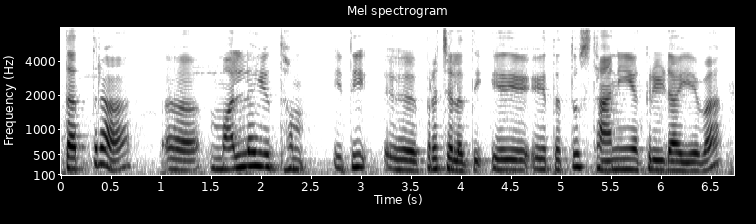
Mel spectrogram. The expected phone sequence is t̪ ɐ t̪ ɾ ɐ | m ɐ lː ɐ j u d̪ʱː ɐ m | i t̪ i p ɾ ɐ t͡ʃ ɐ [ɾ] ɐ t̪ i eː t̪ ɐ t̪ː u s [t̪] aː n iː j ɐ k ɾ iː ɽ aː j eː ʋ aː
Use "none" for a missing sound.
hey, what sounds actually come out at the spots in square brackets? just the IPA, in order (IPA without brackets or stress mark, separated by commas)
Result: l, t̪ʰ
